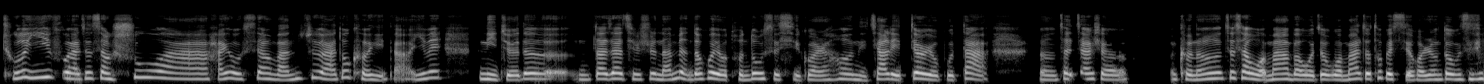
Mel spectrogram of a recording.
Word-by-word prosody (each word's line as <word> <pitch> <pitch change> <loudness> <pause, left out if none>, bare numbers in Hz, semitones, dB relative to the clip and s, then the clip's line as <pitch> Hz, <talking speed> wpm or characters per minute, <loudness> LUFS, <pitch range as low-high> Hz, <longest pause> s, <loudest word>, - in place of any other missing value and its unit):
除 275 +1 -2
了 335 - +3
衣 325 +3 +2
服 290 -3 0
啊， 250 -2 +3
就 280 +2 -2
像 270 -1 +1
书 325 +5 -2
啊， 255 -4 -1
还 245 0 -4
有 270 -2 +1
像 255 +1 -3
玩 210 +3 -2
具 305 +3 -6
啊 240 -4 +1
都 320 +6 -5
可 255 -7 -1
以 200 -2 -3
的， - - -7
因 245 +4 -2
为 310 +1 0 0.4
你 245 -2 +2
觉 210 0 +1
得， 260 +3 +1
呃， 220 0 -5
大 250 +1 +2
家 260 +1 +4
其 240 -1 -4
实 250 +2 -1
难 220 0 -2
免 275 -3 +1
都 245 0 +2
会 275 0 +4
有 230 -3 +6
囤 220 -1 -4
东 260 0 +4
西 255 - -9
的 - - -2
习 215 -2 -5
惯， 210 +1 -3
然 210 +1 -4
后 245 +2 -3
你 210 -4 -4
家 245 +5 0
里 230 -3 +4
地 275 +6 +3
儿 255 - +7
又 210 -3 +2
不 210 +1 -2
大， 240 +1 -2 0.5
呃， 210 -1 -4
再 245 +2 0
加 255 0 -1
上， 245 -3 -1 0.6
嗯， 240 - -7
可 225 -3 0
能 255 +5 +2
就 295 +1 -2
像 280 -3 +4
我 220 - +4
妈 240 +2 0
吧， 230 -2 0
我 215 -1 +2
就 230 +2 +2
我 220 -1 +2
妈 245 +5 -1
就 255 -1 +4
特 300 - -5
别 245 -3 +5
喜 240 - -1
欢 205 0 -1
扔 225 +1 0
东 235 -1 +2
西， 245 +3 -1
250 Hz, 300 characters per minute, -23 LUFS, 225-265 Hz, 0.6 s, 儿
